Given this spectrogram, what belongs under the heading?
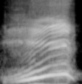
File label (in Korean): Vox Casting, kr; Zafir; kingsraid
